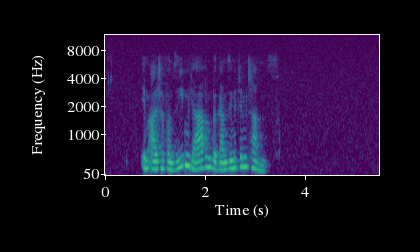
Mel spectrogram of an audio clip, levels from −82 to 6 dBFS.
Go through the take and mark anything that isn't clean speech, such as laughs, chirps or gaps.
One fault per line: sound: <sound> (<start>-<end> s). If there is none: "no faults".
no faults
